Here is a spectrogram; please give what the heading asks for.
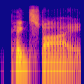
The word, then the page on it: pigsty: American English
